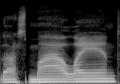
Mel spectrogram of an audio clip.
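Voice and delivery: put-on American accent. In a chat about America, doing a Forrest Gump American accent. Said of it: "Is that your American accent?".

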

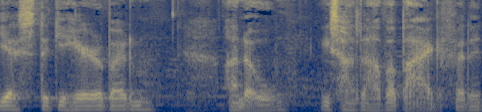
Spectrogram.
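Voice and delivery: low, put-on Northern Irish accent. Speaker retelling an overheard conversation from Northern Ireland, in a Northern Irish accent. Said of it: "I'm about to do the accent".

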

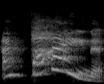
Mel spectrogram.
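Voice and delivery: very high, shrill, fed-up, frustrated yell. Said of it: "when she's yelled at her".

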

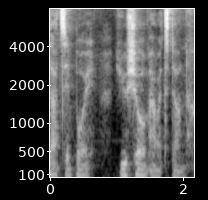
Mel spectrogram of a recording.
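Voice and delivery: quiet, near-muttered, under-the-breath delivery. Recalling what someone said to the listener at a performance's end, retelling it under the breath. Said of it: "just almost under his breath at the end of it".

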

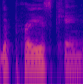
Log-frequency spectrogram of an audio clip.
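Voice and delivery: usual speaking voice

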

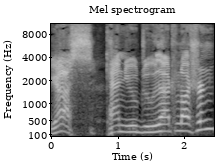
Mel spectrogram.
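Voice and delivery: very condescending, patronising, talking-down tone. The narrator voices a character answering someone caught whispering, very condescending. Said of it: "He says it in a very condescending way".

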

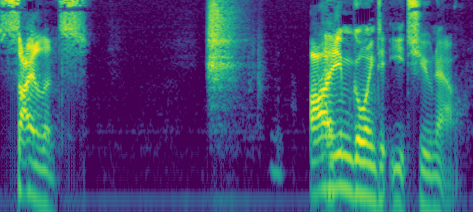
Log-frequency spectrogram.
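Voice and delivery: deadpan, flat, expressionless dragon voice. Voicing a dragon that says it will eat the player: deadpan dragon voice. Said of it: "deadpan look of".

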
